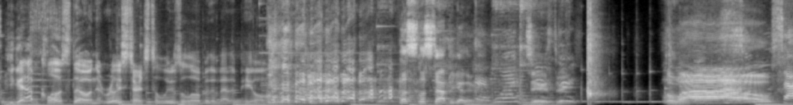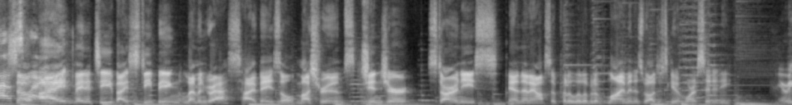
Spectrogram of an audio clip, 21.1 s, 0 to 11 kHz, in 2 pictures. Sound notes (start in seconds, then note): 3.5 laughter; 7.8 plastic popping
